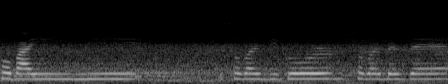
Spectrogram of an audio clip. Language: Bodo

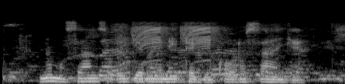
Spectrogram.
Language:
Kinyarwanda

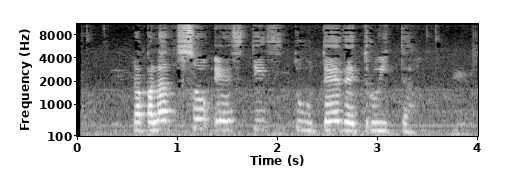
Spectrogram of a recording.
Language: Esperanto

